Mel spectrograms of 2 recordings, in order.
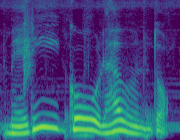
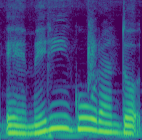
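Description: First: The ending is said as 'raundo' with a u. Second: The ending is said as 'rando' without a u. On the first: The speaker calls it right. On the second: The speaker calls it wrong.

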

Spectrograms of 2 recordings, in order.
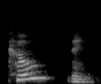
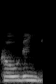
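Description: First: The first syllable is high, the second drops low. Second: Both syllables are said on a flat, level pitch. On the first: The speaker calls it right. "đọc có cái âm trọng âm nó cao lên đấy, đọc bổng lên đấy" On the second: The speaker calls it wrong. "Hay là coding thì nó vẫn ngang"

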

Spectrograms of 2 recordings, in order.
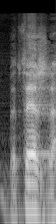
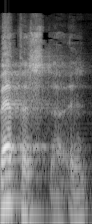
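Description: First: The word is pronounced in the common form. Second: The word is pronounced in a fuller form. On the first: The speaker calls it wrong. "It's not Bethesda, how we often pronounce it" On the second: The speaker calls it right. "It's actually Bethesda, the way it's elaborated"

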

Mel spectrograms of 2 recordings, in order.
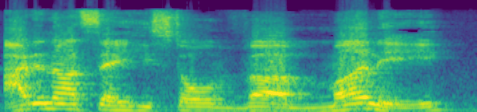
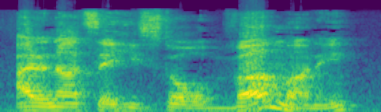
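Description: First: The word 'money' is stressed. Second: The word 'the' is stressed. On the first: Something was stolen, but not the money. "saying that something was stolen, but not necessarily the money" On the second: Some money was stolen, but not that money. "maybe some money was stolen, but not necessarily that money"

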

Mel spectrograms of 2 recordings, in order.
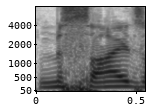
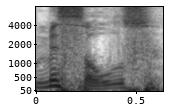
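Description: First: The word is said with a British pronunciation. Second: The word is said with an American pronunciation. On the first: "British or American" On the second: "British or American"

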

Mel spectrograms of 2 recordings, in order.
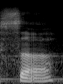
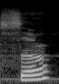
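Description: First: The word is said at a lower pitch. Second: The word is said at a higher pitch. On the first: The speaker calls it right. "Lower the tone" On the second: The speaker calls it wrong. "Instead of sir"

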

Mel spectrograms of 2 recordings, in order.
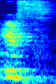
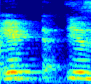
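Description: First: It is said as one short contracted word. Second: It is said as two separate full words. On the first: "ਆਪਾਂ ਇਹਨੂੰ ਛੋਟਾ ਕਰ ਲਾਂਗੇ" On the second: "ਜੇ ਇਹਨੂੰ ਅਸੀਂ ਲੰਬਾ ਕਰਕੇ ਬੋਲਾਂਗੇ"

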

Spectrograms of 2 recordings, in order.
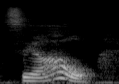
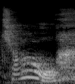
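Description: First: The word begins with a 'ts' sound. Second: The word begins with a 'ch' sound. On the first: The speaker calls it right. "наверное, так правильно называется" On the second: The speaker calls it wrong. "я почему-то читаю это как Чао"

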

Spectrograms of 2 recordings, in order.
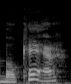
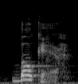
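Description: First: The stress is on the second syllable. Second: The stress is on the first syllable. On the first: The speaker calls it wrong. "but it's not boker" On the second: The speaker calls it right. "it's boker"

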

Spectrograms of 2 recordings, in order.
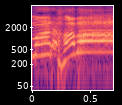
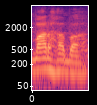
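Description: First: The word is said very loudly. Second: The word is said softly and quietly. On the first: "আরো জোরে" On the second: "আস্তে করে বলি"

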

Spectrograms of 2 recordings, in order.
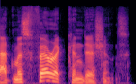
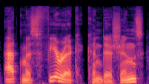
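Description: First: The stressed syllable of 'atmospheric' sounds like 'fer'. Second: The stressed syllable of 'atmospheric' sounds like 'feer'. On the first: The speaker calls it right. "properly should tell us about the" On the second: The speaker calls it wrong. "Weather prognosticators who tell us about the"

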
